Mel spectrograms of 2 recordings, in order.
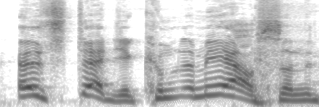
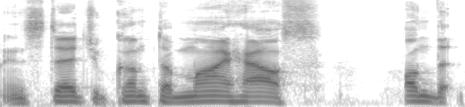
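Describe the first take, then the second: First: It is said in an imitated gangster character voice. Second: It is read in a plain, normal speaking voice.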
